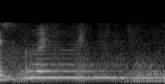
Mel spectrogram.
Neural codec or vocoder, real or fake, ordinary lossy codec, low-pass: codec, 24 kHz, 0.9 kbps, WavTokenizer, medium speech release version 1; fake; none; 7.2 kHz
